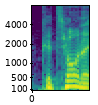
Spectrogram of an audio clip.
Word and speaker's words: Katona: How do you say his name? Katana or Katona? Katona? I think it's Katona. All right, so you don't know. No, I'm pretty sure it's Katona.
